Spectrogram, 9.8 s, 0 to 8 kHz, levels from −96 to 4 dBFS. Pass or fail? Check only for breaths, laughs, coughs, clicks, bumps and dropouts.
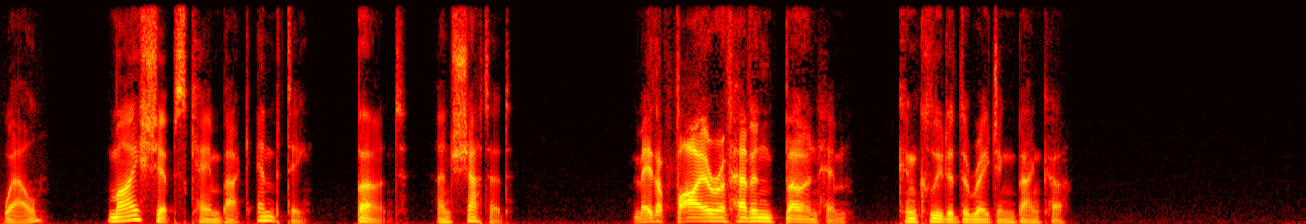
pass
